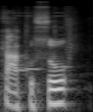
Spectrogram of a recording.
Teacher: the u in ku, should be barely heard if at all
